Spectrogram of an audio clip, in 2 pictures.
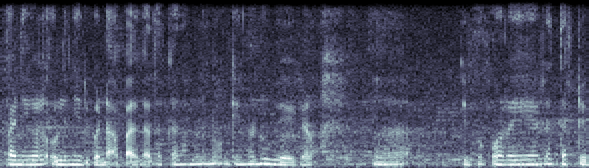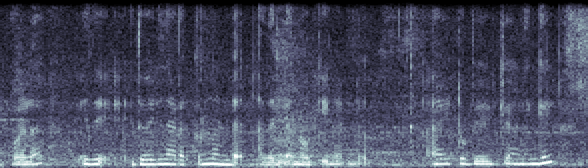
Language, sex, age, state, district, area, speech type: Malayalam, female, 18-30, Kerala, Idukki, rural, spontaneous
